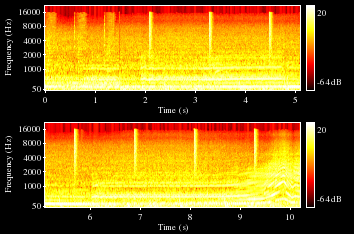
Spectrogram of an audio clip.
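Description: Kawasaki Ninja sportbike's inline-four engine running at steady revs, its pitch shifting slightly a couple of times. Near the end comes a quick rise and fall in pitch, as from a short rev.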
